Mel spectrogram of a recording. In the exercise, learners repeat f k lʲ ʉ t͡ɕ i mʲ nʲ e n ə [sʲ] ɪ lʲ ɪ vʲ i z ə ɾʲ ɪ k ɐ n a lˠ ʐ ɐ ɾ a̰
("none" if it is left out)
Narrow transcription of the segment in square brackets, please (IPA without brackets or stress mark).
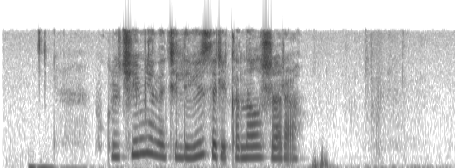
tʲ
